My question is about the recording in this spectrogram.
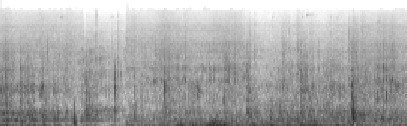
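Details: Mountain bike on a trail gives irregular sharp clacks and rattles as the chain bounces against a hard plastic chainstay protector with no foam damping; chain slap.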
